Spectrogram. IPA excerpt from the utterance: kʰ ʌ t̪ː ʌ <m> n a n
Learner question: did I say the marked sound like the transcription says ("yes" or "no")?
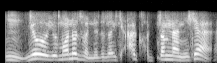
yes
